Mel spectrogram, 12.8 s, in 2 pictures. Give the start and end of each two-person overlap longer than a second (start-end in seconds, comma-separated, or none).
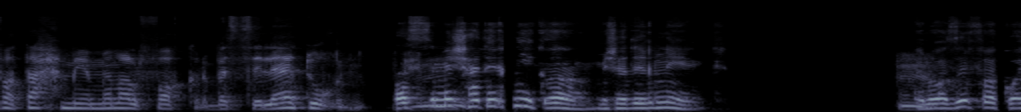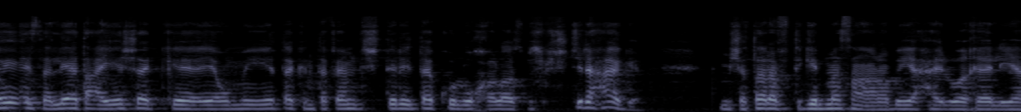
none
